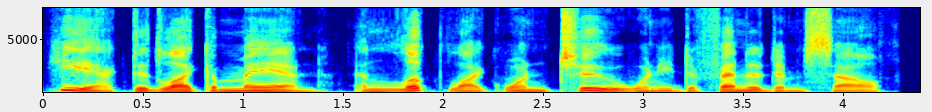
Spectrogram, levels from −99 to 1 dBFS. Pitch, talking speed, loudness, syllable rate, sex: 130 Hz, 190 wpm, -18 LUFS, 4.9 syllables/s, male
